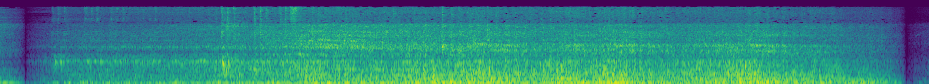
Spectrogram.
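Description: Passenger train passing close by at speed: a steady rush of wheels on the rails that builds over the first few seconds and stays loud. It cuts off suddenly near the end.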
